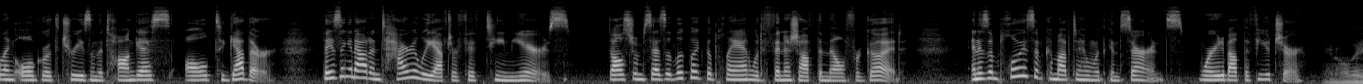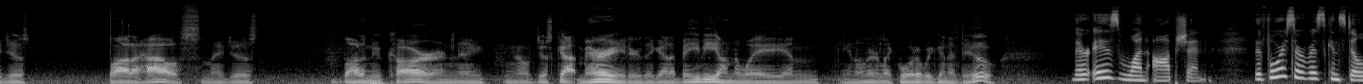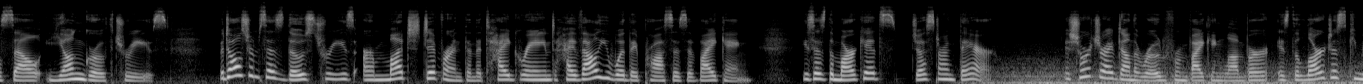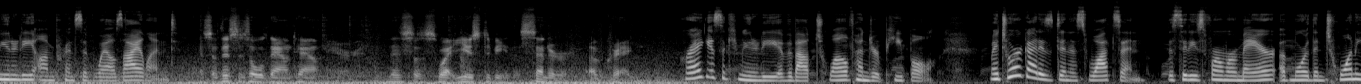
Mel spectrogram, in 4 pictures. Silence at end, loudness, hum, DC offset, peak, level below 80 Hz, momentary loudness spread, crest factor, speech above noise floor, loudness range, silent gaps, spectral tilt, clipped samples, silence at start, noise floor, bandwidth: 0 s; -24 LUFS; none; under 0.1%; -6 dBFS; -38 dBFS; 12 LU; 18 dB; 26 dB; 6 LU; none; -5 dB/octave; under 0.1%; 0 s; -50 dBFS; 16.5 kHz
